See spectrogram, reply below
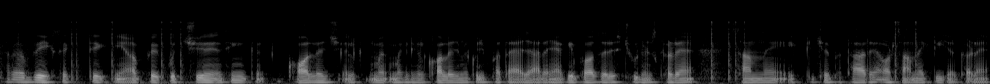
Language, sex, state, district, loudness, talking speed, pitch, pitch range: Hindi, male, Bihar, Purnia, -36 LUFS, 235 wpm, 95 Hz, 90-100 Hz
